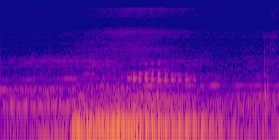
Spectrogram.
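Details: Male lion courting lionesses at a safari park in Crimea utters a single deep, throaty grunt lasting about a second, over faint background hum.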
